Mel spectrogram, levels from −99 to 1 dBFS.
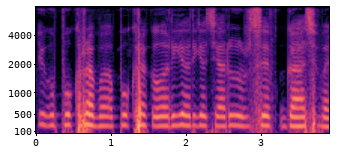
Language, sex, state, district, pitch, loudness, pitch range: Bhojpuri, female, Bihar, Muzaffarpur, 230 Hz, -25 LUFS, 220-240 Hz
